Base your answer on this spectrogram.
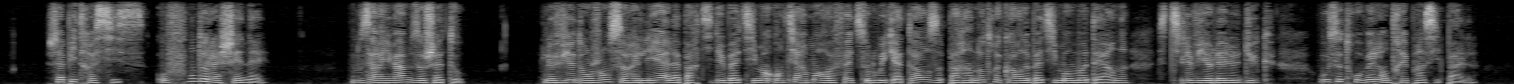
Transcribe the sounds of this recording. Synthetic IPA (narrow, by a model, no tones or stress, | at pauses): ʃapit̪χəsisofɔ̃d̪əlaʃɛnɛ | nuzaʁivamzoʃat̪o | ləvjød̪ɔ̃ʒɔ̃səʁɛljealapaʁt̪ʰid̪ybat̪ʰimɑ̃ʔɑ̃t̪jɛʁmɑ̃ʁəfɛt̪sulwikat̪ɔʁzpaʁɛ̃not̪χəkɔʁd̪əbat̪imɑ̃mɔd̪ɛʁn | st̪ʰilvjɔlɛləd̪yk | usət̪χuvɛlɑ̃t̪χepχɛ̃sipal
